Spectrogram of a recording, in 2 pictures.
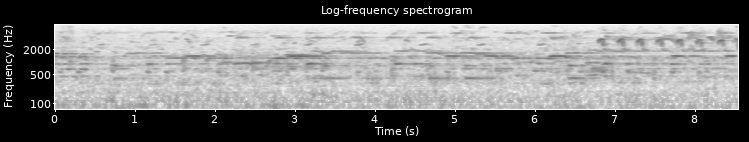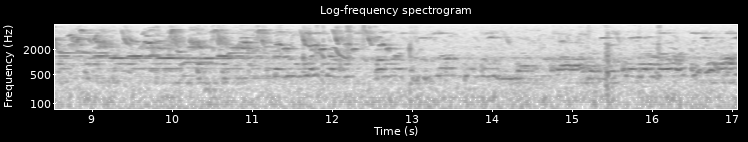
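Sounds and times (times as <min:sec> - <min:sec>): birds chirping and whistling: 0:00.0 - 0:17.0
soft background melody: 0:00.0 - 0:17.0.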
